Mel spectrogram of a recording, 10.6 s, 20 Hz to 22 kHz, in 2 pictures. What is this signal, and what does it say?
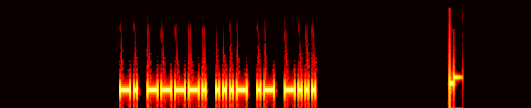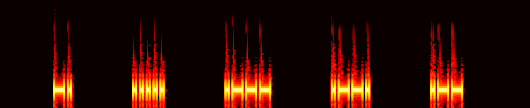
Morse code, heard as a keyed tone, about 36 wpm, spaced as for 18 wpm, 700 Hz. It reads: N9VAB N5JPW
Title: USA Call Signs - 5 Characters - 6x Character Spacing - 35wpm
